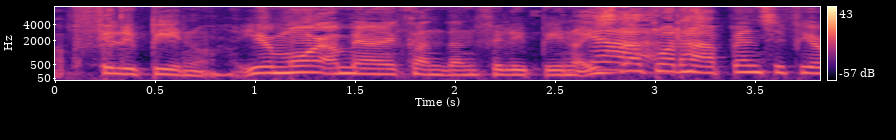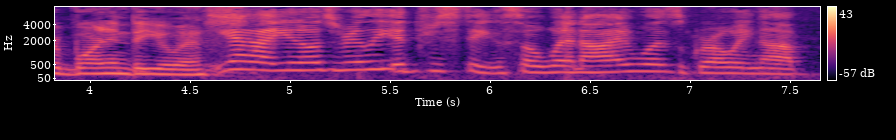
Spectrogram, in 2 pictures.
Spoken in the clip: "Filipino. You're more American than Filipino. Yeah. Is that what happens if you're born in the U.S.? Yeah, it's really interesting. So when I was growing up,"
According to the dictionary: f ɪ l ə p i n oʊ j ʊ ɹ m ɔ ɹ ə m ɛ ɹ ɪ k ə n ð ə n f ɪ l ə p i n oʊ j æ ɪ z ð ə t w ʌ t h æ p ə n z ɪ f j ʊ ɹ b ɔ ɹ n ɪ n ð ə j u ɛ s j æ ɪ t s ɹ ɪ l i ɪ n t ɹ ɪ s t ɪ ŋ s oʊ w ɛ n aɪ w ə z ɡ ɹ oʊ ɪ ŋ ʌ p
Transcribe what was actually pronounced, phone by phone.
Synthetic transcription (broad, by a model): f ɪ l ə p i n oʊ j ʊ ɹ m ɔ ɹ ə m ɛ ɹ ɪ k ə n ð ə n f ɪ l ə p i n oʊ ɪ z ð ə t w ʌ t h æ p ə n s ɪ f j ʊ ɹ b ɔ ɹ n ɪ n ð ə j u ɛ s j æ ɪ t s ɹ ɪ l i ɪ n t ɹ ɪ s t ɪ ŋ s oʊ w ɛ n aɪ w ə z ɡ ɹ oʊ ɪ ŋ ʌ p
